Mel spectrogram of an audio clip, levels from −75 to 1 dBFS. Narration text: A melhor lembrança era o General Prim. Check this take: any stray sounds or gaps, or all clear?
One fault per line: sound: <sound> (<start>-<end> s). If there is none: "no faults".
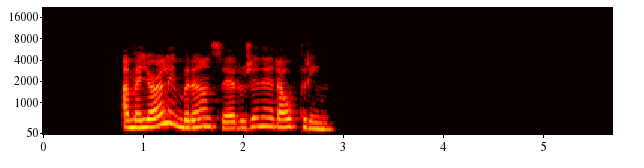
no faults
